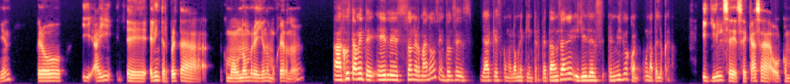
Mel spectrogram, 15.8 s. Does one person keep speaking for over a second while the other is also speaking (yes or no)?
no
